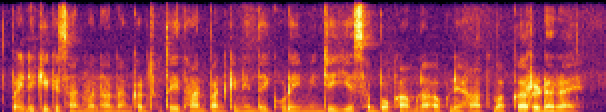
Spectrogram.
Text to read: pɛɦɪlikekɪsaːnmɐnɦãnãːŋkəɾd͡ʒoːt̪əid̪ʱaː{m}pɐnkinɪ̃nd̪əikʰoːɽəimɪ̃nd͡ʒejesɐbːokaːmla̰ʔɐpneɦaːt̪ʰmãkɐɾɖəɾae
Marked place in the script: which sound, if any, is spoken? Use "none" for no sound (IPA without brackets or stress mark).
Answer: n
